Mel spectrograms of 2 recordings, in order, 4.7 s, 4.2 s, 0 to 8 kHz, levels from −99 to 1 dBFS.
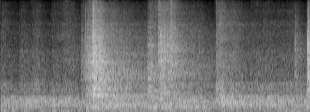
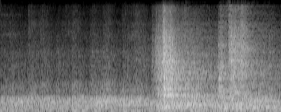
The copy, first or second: second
